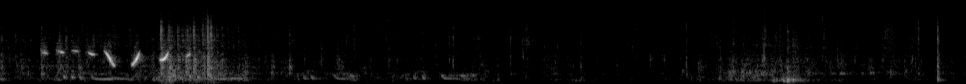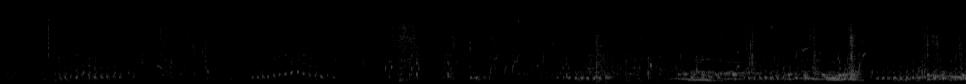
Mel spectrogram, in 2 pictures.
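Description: Guinea pigs squeaking: a quick run of short, falling high squeaks about a second in, with a loud rustle. Then faint clicks and soft low chuttering as they nibble grass, and a low pulsing rumble near the end.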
